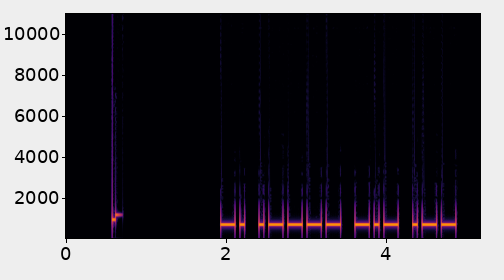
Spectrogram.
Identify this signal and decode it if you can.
Morse code, heard as a keyed tone, about 20 wpm, 700 Hz. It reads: N1KW
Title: Easy Call Signs - 20wpm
